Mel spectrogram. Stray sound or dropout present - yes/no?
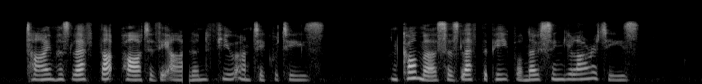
yes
